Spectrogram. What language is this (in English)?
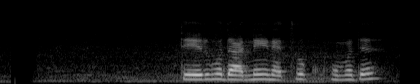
Sinhala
